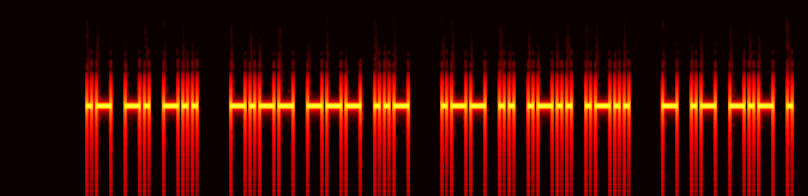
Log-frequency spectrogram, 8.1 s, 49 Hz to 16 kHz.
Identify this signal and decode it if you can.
Morse code, heard as a keyed tone, about 25 wpm, 700 Hz. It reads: AND YOU WILL TAKE
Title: Sentences from Top 900 Words 25wpm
